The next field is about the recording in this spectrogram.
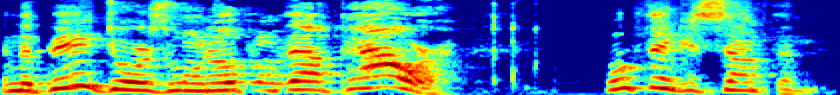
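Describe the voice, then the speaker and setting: Quick, eager animated superhero speedster. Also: male voice, extremely high pitch, crowd noise. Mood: brisk. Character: eager, urgent young male superhero speedster. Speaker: voice actor at a cast table read. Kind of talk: animated superhero script reading.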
